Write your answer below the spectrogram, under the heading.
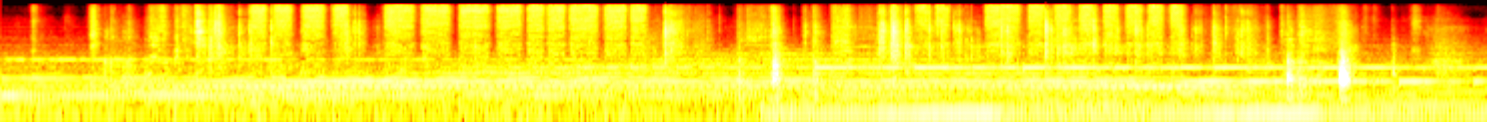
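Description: Rapid, irregular rubbing and scraping strokes on a painting surface, over quiet background music with steady held tones. A single sharp click about ten seconds in.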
